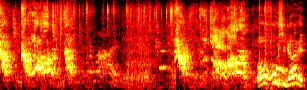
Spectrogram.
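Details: A French Bulldog gives short, rough barks ending in a wavering, whiny yelp at a remote-control Mustang toy car, while a person talks.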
